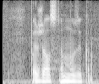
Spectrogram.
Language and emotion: Russian, neutral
